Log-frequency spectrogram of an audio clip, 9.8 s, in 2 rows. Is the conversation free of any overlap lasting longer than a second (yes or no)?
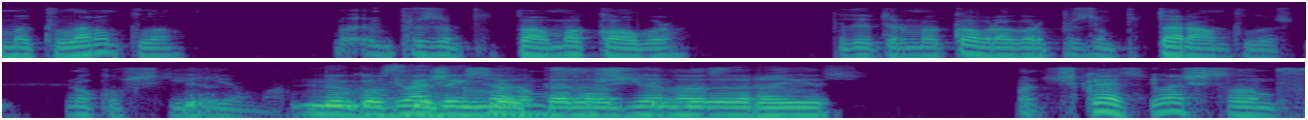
no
